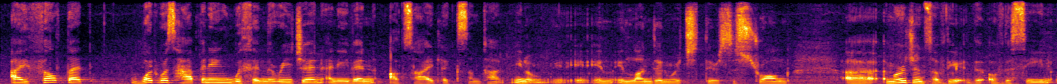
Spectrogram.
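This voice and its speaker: A thoughtful middle-aged woman, from Iran and brought up in Greece and Washington D.C., talks in an interview about her work organizing art fair panels. She pauses to find words, restarting and using fillers, in a low and slightly mellow voice with some background noise.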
